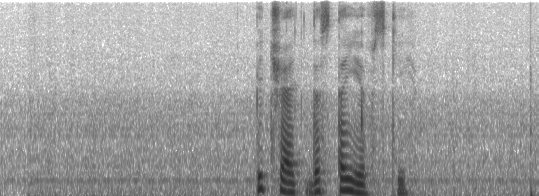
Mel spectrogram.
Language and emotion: Russian, neutral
